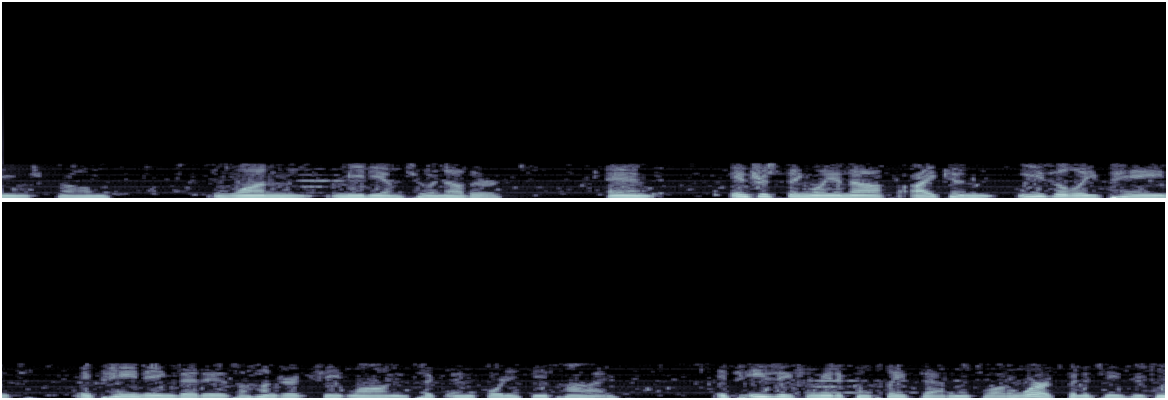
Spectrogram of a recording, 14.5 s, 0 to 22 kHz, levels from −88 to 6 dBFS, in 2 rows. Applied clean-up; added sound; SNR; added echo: classical method spectral subtraction.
